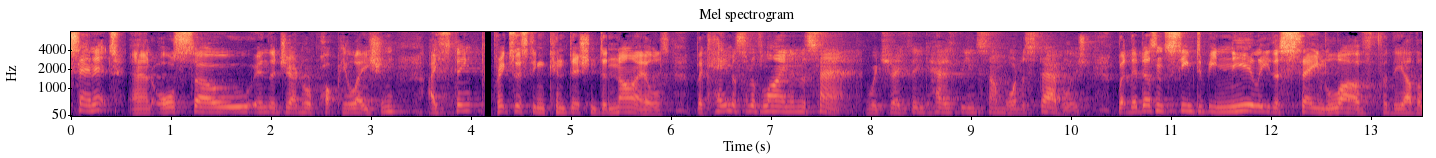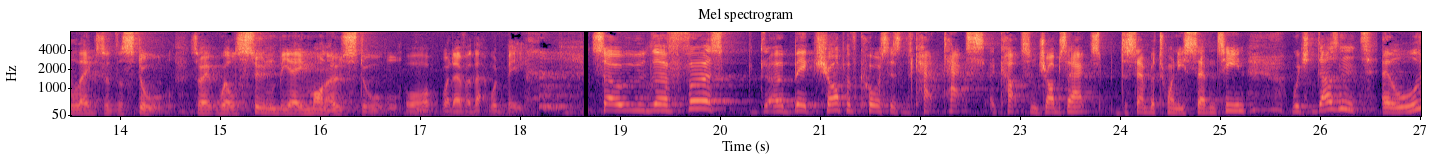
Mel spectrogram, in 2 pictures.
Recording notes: These four episodes were recorded at the 2018 SEALS conference. Four of us got together as a panel. This was a panel, not a typical studio recording.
